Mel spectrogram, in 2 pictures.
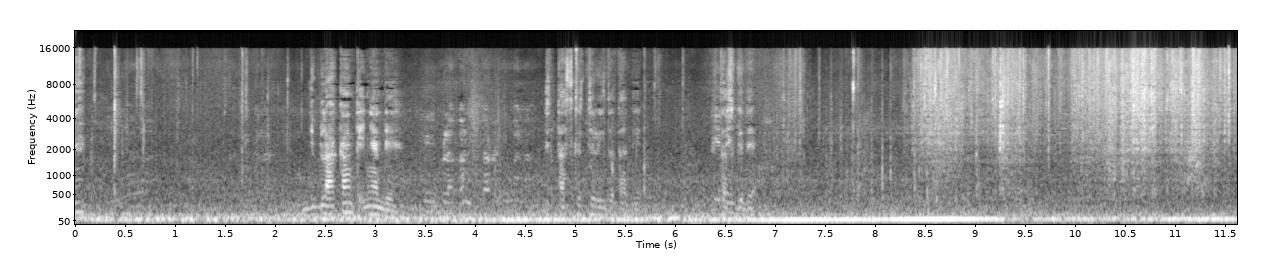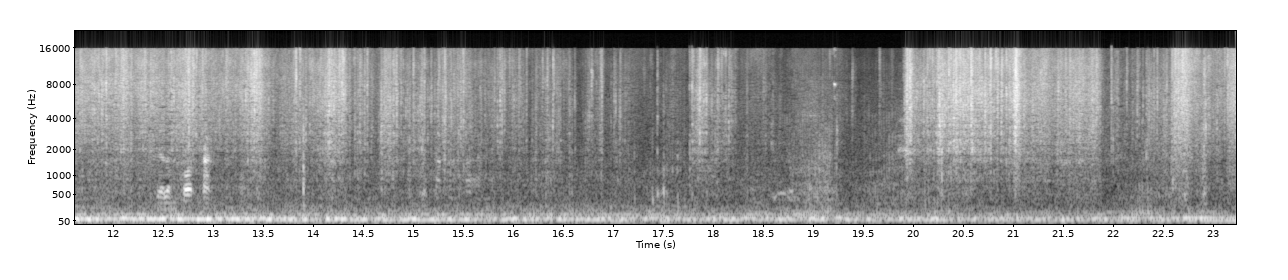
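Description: Cloth rustles close by.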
